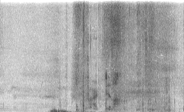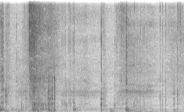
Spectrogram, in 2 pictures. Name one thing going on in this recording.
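A young man talks close by, outdoors.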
